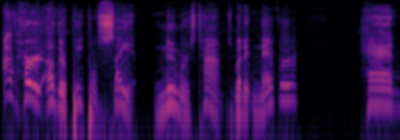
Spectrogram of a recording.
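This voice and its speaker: A man's voice: high-pitched, sing-song, unhurried, a bit bright, dry recording. A man from the hosting a casual chat show, joking around and repeating phrases. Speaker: podcast host.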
